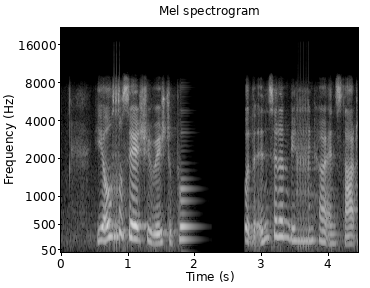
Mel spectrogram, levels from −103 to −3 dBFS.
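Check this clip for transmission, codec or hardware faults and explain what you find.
Two kinds of fault turn up in this speech: a repeated buffer that stutters twice and a call audio freeze in the middle.

Repeated buffer, at 0.80 to 0.88 s and 3.55 to 3.71 s. New audio arrived late, so the device replayed its last chunk, which fits a 40 ms buffer. You hear a hard-edged stutter: two extra plays the first time and four the second, losing around 70 ms and 150 ms.

Call audio freeze, from 1.81 to 2.77 s. The sound stretches into a fading buzz and then sits silent for about 0.56 s before resuming right where it left off. Nothing is missing, but everything after it runs about 0.94 s late. The likely cause is held-up packets draining the jitter buffer.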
